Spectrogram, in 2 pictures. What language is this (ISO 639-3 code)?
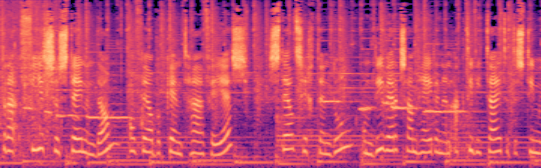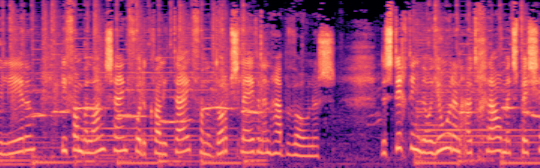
nld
